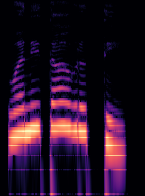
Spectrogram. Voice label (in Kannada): "ವನಿತಾವೃತ್ತಿ", Kannada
